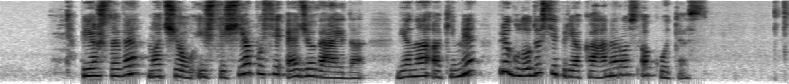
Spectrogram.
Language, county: Lithuanian, Kaunas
